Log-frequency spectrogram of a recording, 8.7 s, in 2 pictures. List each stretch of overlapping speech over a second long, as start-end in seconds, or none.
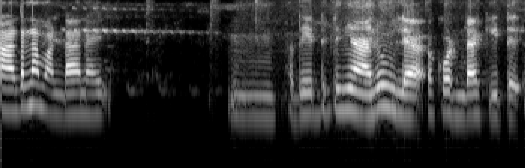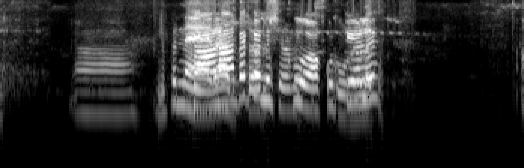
6.0-7.5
